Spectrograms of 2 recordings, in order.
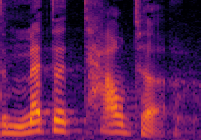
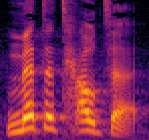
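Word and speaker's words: metatauta (μετὰ ταῦτα): The Greek word for after this is metatauta let me spell that for you. You need to write this down, it's very important. Metatauta, M E T A T A U T A, metatauta, after this.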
